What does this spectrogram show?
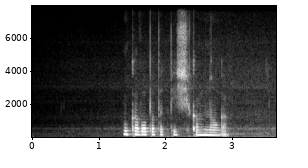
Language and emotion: Russian, neutral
